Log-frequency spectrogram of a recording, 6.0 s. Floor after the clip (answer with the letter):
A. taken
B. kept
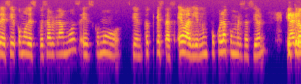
A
